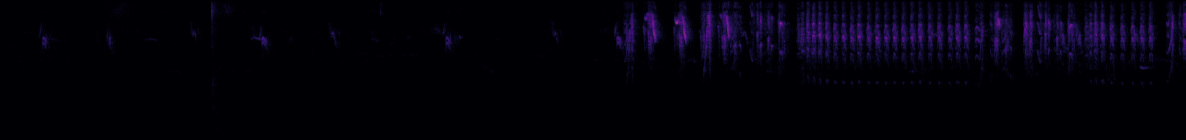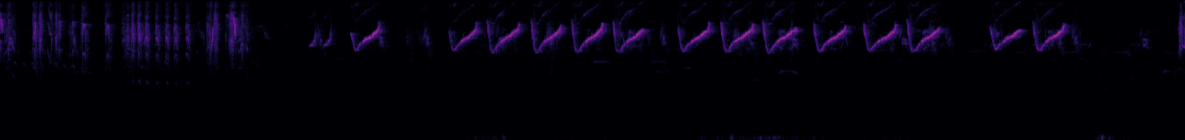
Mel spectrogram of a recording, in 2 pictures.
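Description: High bird chirping. Faint chirps at first, then a dense, buzzing high chatter lasting about ten seconds, followed by a long run of short rising chirps at about two a second.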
